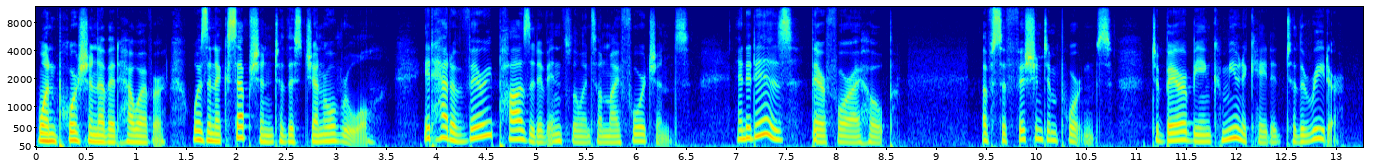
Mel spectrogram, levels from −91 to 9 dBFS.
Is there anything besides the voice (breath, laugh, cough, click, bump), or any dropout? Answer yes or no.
no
